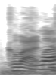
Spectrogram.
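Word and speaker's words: Qhlat: And look, Lieutenant Colt, you said? Colt? – Kalat. Kalat is how I'm pronouncing it. It's Q-H-L-A-T, Kalat.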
